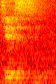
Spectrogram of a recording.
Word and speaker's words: JC: Parce qu'en réalité, dans la nouvelle, il y a une personne qui s'appelle JC et qu'on prononce Jesse.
